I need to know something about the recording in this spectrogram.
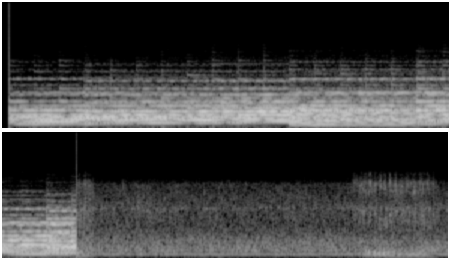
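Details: Sustained organ and keyboard chords play for about seven seconds, stop abruptly, and give way to a low, quiet hiss with a faint swell near the end.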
